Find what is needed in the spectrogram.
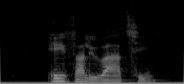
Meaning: evaluation
- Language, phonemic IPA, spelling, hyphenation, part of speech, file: Dutch, /ˌeːvaːlyˈaː(t)si/, evaluatie, eva‧lu‧a‧tie, noun, Nl-evaluatie.ogg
